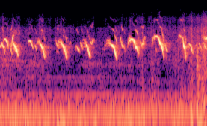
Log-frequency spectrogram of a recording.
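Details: Newly hatched chicks, still hatching under heat lamps on a dry Saturday after a week of rain, peep continuously: high, shrill downward-sweeping notes overlapping several per second, with a steady low hum underneath.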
